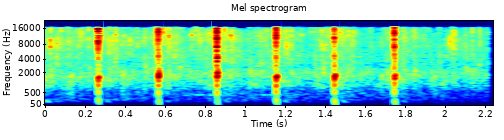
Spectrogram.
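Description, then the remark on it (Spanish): A church audience claps in unison as applause to the Lord, six sharp, evenly spaced claps in a steady rhythm at a moderate volume, with no voices over them. “Hoy sí, le damos un aplauso al Señor con todo nuestro corazón.”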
